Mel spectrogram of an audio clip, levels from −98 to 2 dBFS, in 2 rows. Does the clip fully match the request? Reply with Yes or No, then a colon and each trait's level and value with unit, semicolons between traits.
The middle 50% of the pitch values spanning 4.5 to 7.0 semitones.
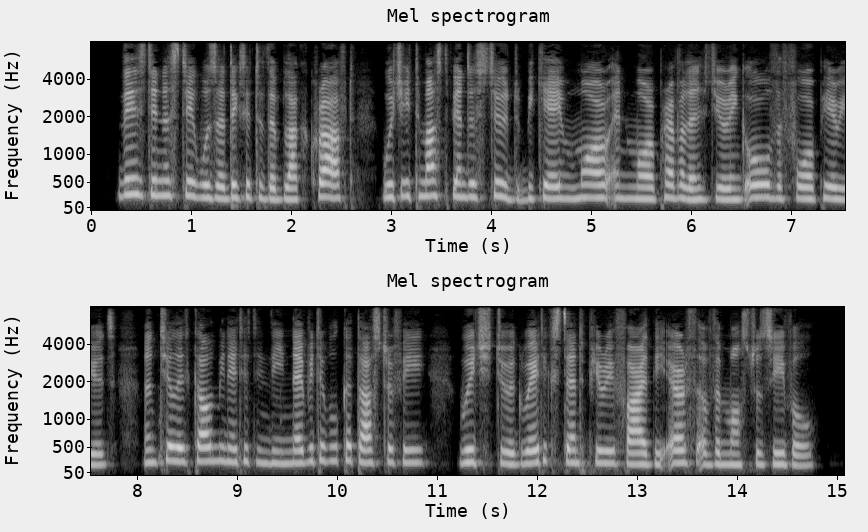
No: average, 2.8 semitones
